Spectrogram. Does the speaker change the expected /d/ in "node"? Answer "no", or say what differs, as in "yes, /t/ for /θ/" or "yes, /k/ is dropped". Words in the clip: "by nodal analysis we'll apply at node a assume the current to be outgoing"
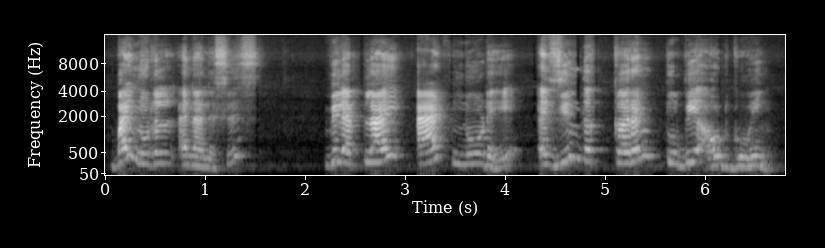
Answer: no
